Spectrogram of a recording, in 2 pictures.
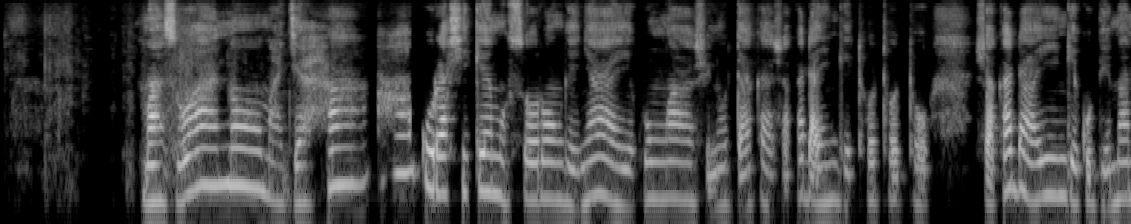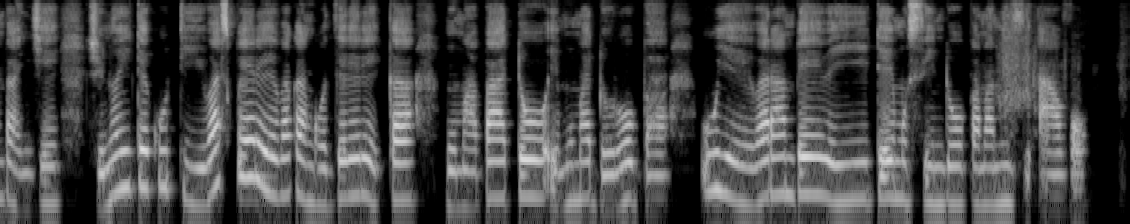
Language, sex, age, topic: Ndau, female, 36-49, health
